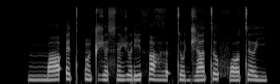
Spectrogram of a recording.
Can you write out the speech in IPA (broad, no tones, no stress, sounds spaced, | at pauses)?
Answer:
mː ɑ ʔ ɛ t ʔ õ t ʒ ə s ə̃ ʒ ɵ ɾ i θ ɑ ɦ ə ʔ t o d͡ʒ a t ɤ f ɔ t ə j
